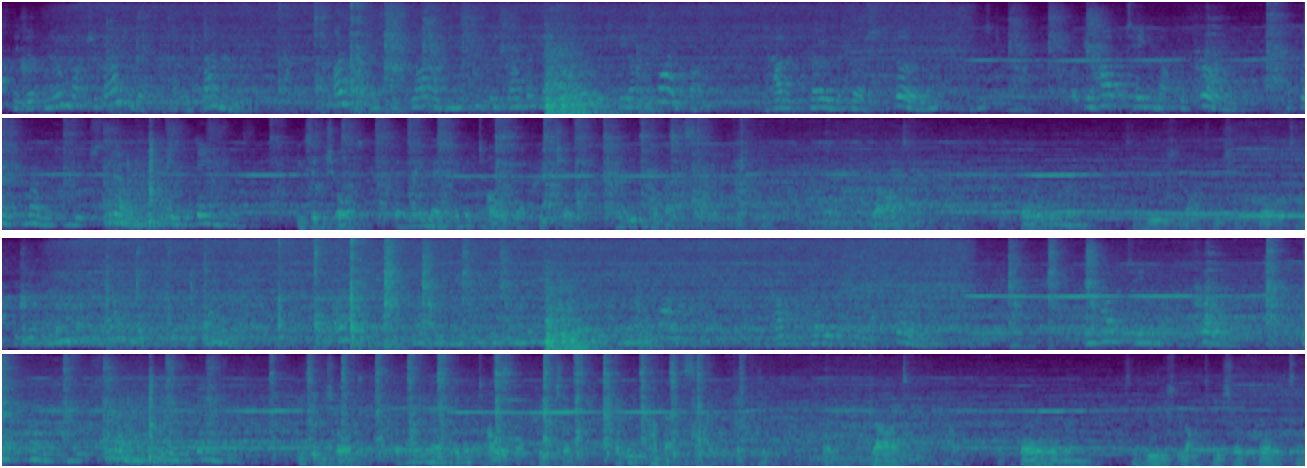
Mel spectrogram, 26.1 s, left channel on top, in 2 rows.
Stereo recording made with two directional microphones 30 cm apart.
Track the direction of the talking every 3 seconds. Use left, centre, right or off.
left, left, left, left, left, centre, right, right, right.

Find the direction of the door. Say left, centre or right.
centre.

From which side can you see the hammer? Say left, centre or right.
right.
